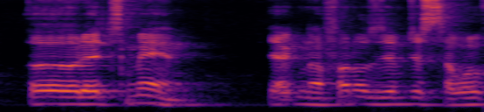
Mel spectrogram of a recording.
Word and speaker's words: öğretmen: اما در اینجا öğretmen این yumuşak G تقریبا تلفظ نمی شود öğretmen خب burası neresi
